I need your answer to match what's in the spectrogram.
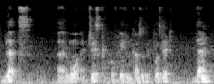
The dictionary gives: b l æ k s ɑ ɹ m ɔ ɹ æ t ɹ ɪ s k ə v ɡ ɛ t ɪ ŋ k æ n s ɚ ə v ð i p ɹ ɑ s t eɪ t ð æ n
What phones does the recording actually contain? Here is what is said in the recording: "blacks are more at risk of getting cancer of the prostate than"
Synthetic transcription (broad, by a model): b l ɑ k s ɑ ɹ m ɔ ɹ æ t ɹ ɪ s k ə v ɡ ɛ t ɪ ŋ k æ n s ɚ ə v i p ɑ s t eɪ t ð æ n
